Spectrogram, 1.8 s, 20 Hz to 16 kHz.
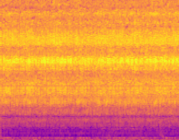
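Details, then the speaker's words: N scale Atlas/Rivarossi 2-8-2 Mikado, old non-runner, motor powered on the bench after checking for binding: faint, even high-pitched gear whir with no catches or knocks; drive runs smoothly backward and forward. "that's good news that's going backwards very good and then forward so that's awesome superb"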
